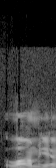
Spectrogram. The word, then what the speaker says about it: Lamia: lamiya some people say la mia which llama la mia is technically the correct way to say it but I said mark lomita I've said this in previous videos mark lumia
